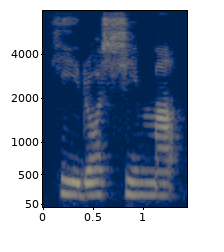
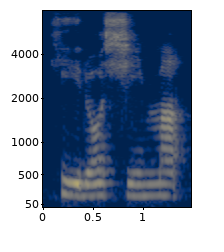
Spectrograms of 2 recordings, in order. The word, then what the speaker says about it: Hiroshima: you speak this way take the stress out of your speaking and it will help you to sound more like Japanese hiroshima hiroshima you use all the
